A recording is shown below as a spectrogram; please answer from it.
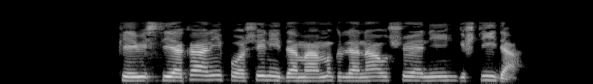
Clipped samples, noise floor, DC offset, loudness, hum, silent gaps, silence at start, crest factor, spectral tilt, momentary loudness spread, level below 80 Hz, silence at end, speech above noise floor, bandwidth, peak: under 0.1%; -78 dBFS; under 0.1%; -18 LUFS; none; none; 1.2 s; 18 dB; -3 dB/octave; 6 LU; -66 dBFS; 0.75 s; 60 dB; 7.8 kHz; -2 dBFS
